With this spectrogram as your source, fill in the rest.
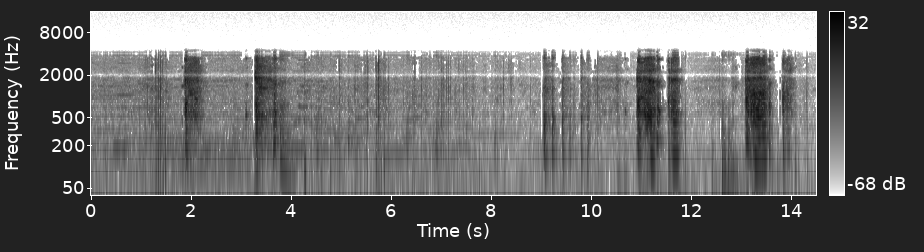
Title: Epic cough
